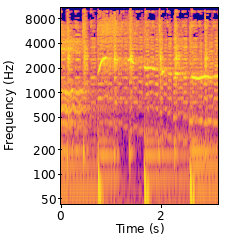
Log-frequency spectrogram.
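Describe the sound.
Whistled melody in a cheerful Italian waltz song, a high, sustained tone with gentle slides carried over a band accompaniment with steady, regular bass beats.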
